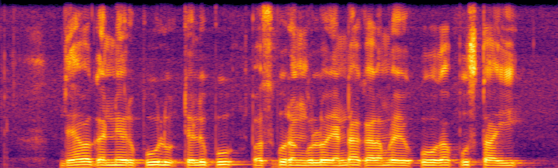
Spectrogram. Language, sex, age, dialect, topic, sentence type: Telugu, male, 25-30, Southern, agriculture, statement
